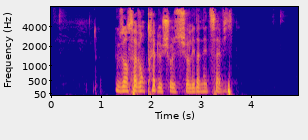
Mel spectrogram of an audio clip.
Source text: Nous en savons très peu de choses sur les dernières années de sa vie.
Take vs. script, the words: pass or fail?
fail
